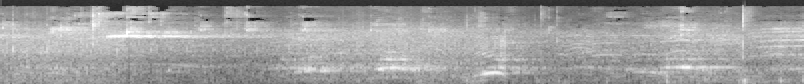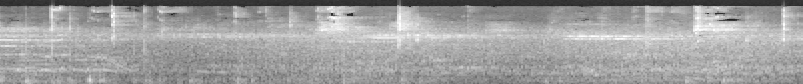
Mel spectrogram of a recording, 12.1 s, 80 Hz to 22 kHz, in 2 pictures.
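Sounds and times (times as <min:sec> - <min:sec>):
murmur of voices: 0:00.0 - 0:12.0
sneakers squeaking on court: 0:03.1 - 0:12.0.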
